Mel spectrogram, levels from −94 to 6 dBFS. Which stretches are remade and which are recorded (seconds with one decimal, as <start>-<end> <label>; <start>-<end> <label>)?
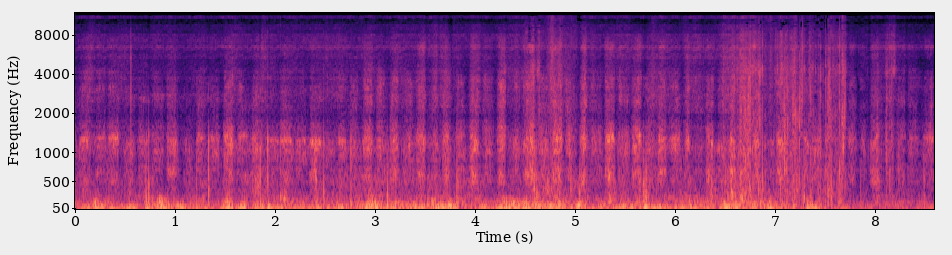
0.0-4.5 remade; 4.5-5.1 recorded; 5.1-6.7 remade; 6.7-7.9 recorded; 7.9-8.6 remade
